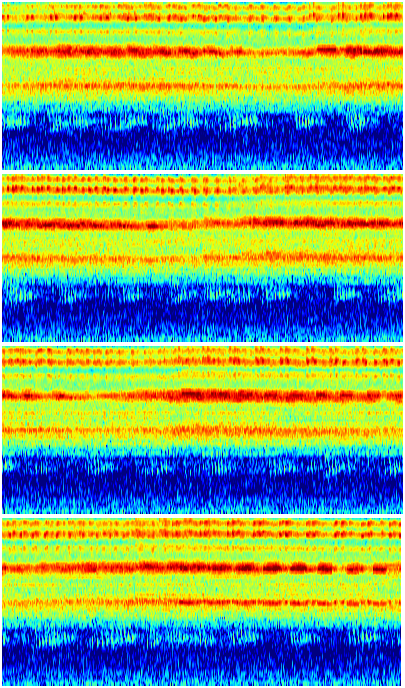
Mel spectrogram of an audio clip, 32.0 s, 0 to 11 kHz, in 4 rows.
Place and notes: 水上巷桃米里, Puli Township - Cicada sounds and Dogs barking
Cicada sounds, Bird sounds, Dogs barking, in the woods
Zoom H2n MS+XY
